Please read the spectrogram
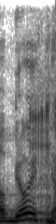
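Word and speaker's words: Buick: Eller som en leser spørte om i gamle Amcar, uttales det bjuk eller bjøyk? – Ja, bjøyk, ja. Det sto det faktisk i den store svenske bilboken min. Bjøyk. På sånn lydtegn.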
